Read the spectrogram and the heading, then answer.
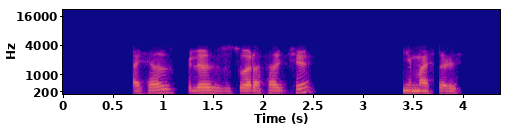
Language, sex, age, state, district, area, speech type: Kashmiri, male, 18-30, Jammu and Kashmir, Anantnag, rural, conversation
